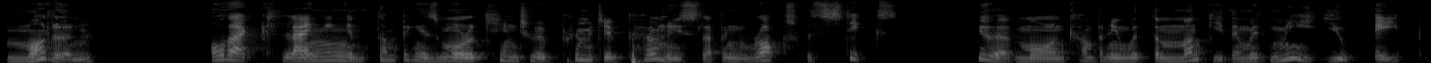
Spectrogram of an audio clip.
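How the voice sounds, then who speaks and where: A woman's voice: on the low side, moderate pace, close to an everyday voice. Woman as a prim, haughty cellist mare. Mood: scornful. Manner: precise, formal, condescending.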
